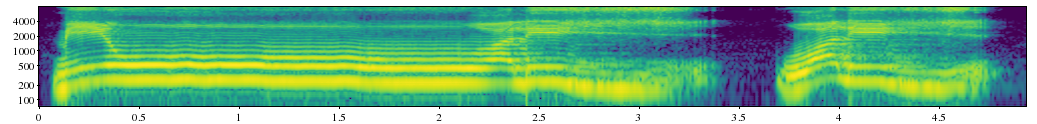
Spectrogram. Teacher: پڑھ دیتے ہیں، ایسا نہیں کرنا، یا کے اوپر شد دے، تھوڑا سا یا کے اوپر زور دے کے پڑھیں گے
